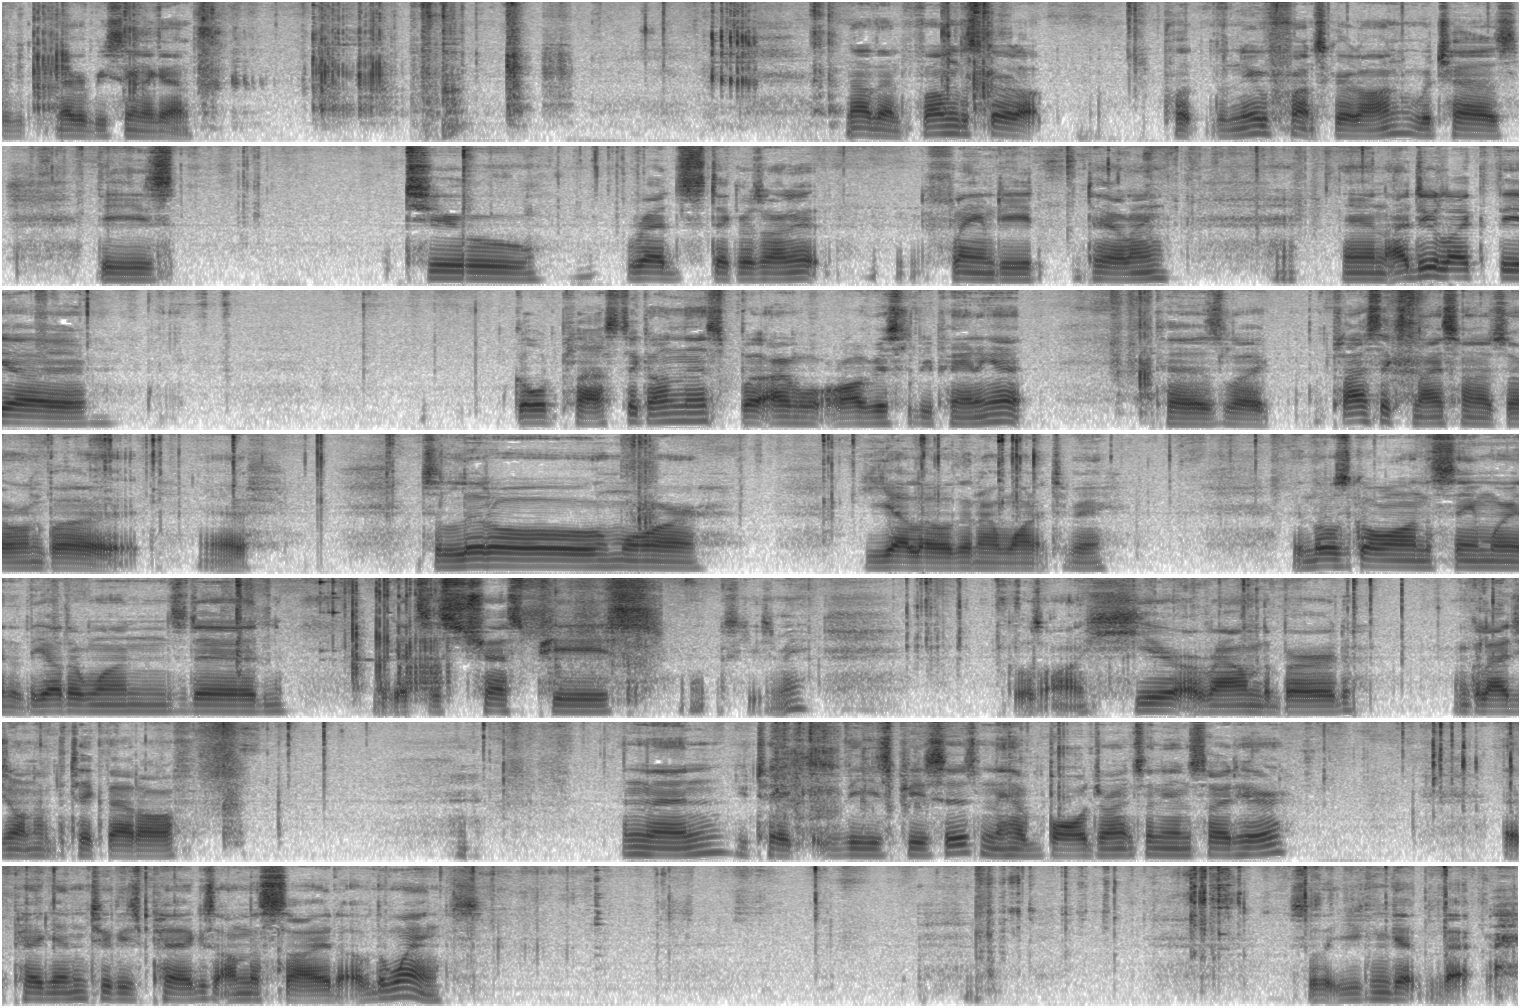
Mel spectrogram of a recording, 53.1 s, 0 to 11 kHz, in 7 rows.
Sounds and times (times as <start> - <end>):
Speech: 0.0 - 1.0, 4.2 - 5.2, 5.8 - 8.5, 9.6 - 13.4, 14.3 - 15.8, 17.7 - 20.3, 20.9 - 24.2, 24.8 - 26.3, 27.1 - 28.4, 29.2 - 34.4, 35.4 - 38.9, 41.0 - 44.4, 45.4 - 48.0, 52.0 - 53.0
Inside, small room: 0.0 - 53.0.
